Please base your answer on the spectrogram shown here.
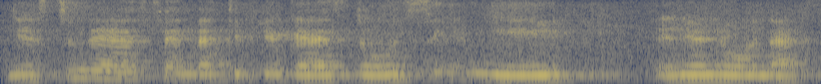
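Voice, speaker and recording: Jamaican woman livestreamer, casual update style with repeated phrases, in an echoey room with clear background noise. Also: deep voice, normal speed. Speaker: livestreamer giving a hurricane update. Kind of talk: casual live check-in chat with viewers.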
